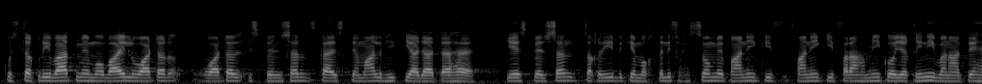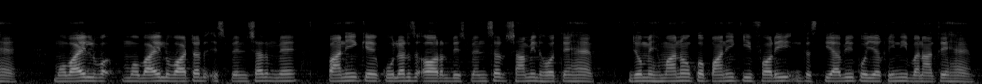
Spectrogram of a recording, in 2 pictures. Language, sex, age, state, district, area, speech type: Urdu, male, 18-30, Uttar Pradesh, Saharanpur, urban, spontaneous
